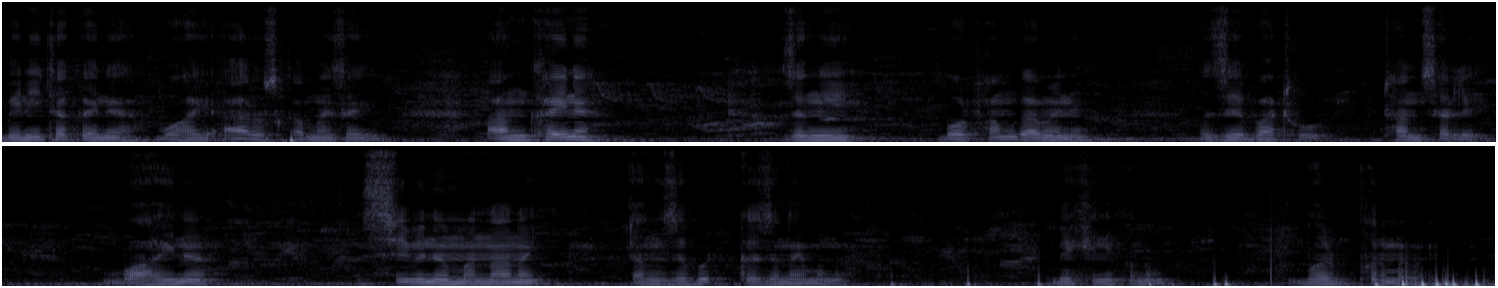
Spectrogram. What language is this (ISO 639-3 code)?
brx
